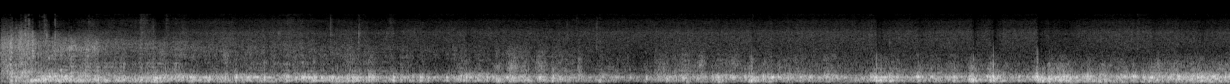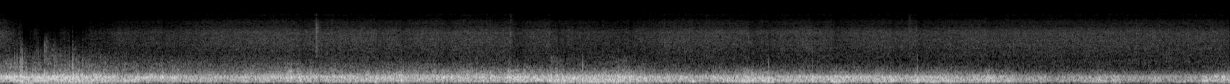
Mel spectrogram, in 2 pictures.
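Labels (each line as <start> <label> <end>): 0.0 Raindrops hitting the ground, wind blowing, and thunder striking. 24.6
0.0 Thunder strikes the ground in the distance. 0.9
12.3 Thunder strikes the ground in the distance. 13.5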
